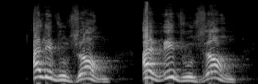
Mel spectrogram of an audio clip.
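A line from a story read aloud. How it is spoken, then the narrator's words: Impatient shout. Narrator (French): cria-t-il impatienté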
